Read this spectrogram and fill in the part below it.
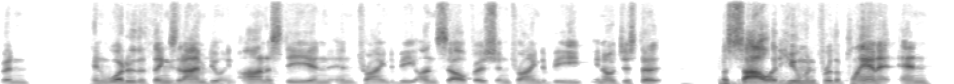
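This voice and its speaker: With an American accent, a man speaks at a moderate pace. The sound is dry and close, with no echo. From US Midwest, Chicago area. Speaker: podcast guest, recovery podcaster. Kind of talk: casual interview chat.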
